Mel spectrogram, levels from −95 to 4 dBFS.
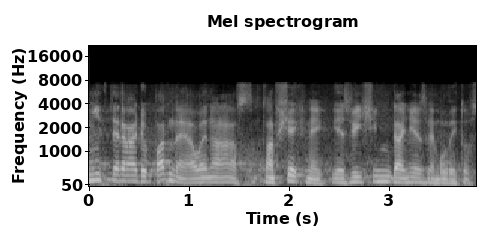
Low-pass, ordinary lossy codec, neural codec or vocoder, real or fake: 7.2 kHz; Opus, 64 kbps; codec, 16 kHz, 2 kbps, X-Codec, HuBERT features, trained on general audio; fake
